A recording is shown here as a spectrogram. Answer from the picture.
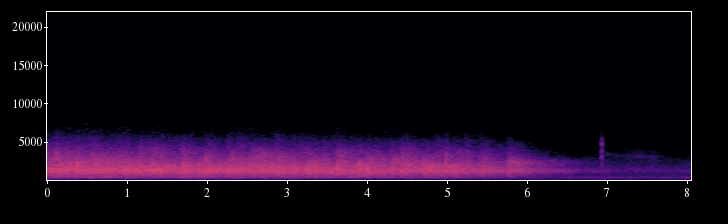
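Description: A small audience applauding, the clapping fading away about six seconds in.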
